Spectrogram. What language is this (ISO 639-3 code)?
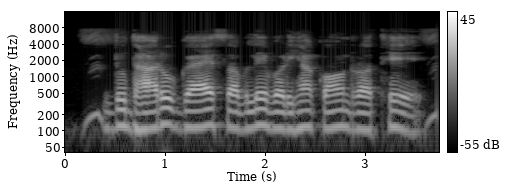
hne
